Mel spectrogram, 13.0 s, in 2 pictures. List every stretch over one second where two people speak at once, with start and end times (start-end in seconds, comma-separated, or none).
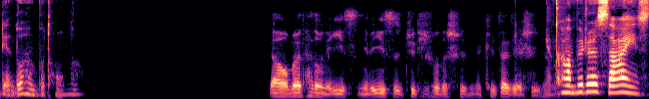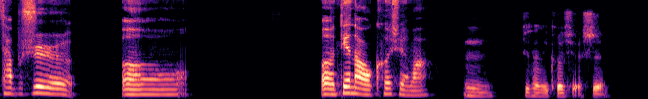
none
